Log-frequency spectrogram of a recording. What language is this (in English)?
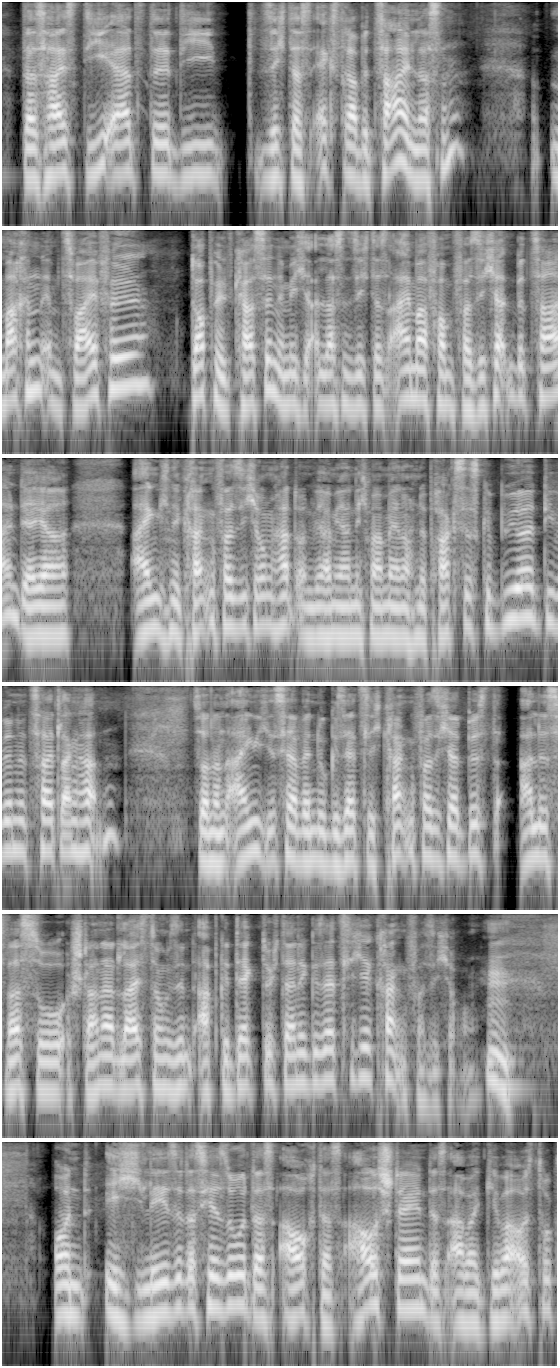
German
